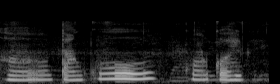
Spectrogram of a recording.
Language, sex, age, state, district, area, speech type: Odia, female, 18-30, Odisha, Malkangiri, urban, spontaneous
